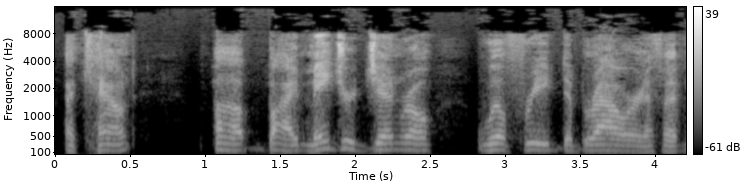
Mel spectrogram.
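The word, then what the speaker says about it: Wilfried De Brouwer: Uh, and you devote a lot of time to this particular account uh, by Major General Wilfried Debrower. And if I've mispronounced it uh, please feel free to correct me.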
